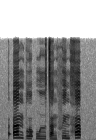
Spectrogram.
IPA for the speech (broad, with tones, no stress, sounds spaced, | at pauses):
ʔ a˥˩ n p l ɔ˦˥ ʔ w ɯː˧ t a˨˩ n f e˧ n h a˥˩ p̚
